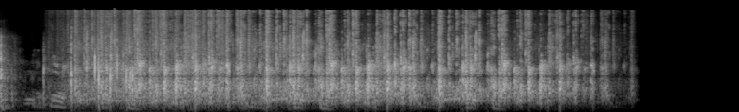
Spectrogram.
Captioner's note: applause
